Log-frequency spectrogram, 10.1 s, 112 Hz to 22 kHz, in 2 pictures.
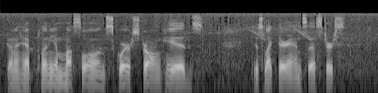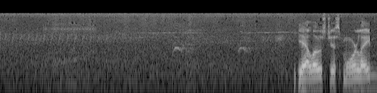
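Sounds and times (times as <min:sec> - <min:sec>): insect high trill: 0:00.2 - 0:10.0
insect buzz: 0:00.6 - 0:09.9
faint chirps: 0:02.3 - 0:09.4.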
